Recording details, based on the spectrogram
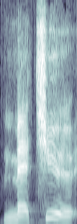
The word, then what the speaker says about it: Mathieu: But when I was talking with him, he was like, Mathieu is the French pronunciation of it.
